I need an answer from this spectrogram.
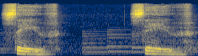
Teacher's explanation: ตัว v นะคะตัวมันเป็นเสียง voice consonant ซึ่งจะมีการสั่นที่ลำคอนะคะ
